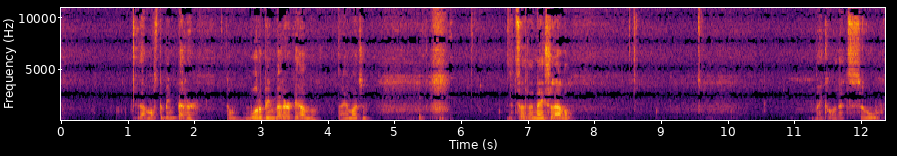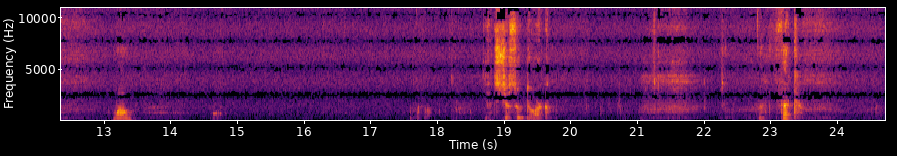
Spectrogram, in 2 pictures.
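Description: A man talks calmly and close to a microphone, pausing often.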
